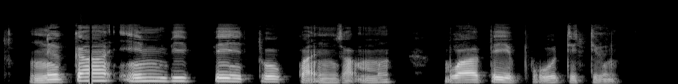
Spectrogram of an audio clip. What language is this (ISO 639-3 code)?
bax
